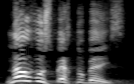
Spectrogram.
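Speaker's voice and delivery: Paul's reassurance. Acted. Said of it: "diz pros irmãos assim".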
